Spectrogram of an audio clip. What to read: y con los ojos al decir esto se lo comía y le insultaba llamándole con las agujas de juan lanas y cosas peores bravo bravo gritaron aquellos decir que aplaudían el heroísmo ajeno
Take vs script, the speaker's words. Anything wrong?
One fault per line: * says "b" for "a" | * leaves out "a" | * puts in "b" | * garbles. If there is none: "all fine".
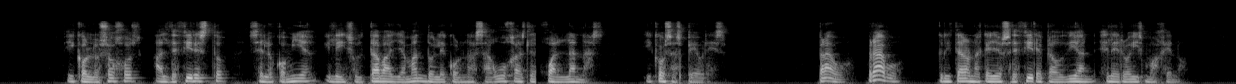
all fine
